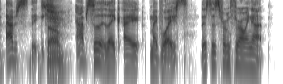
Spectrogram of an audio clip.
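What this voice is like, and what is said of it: Raspy, gravelly worn voice. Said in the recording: “my voice sounds like this ... worn that away a little bit ... I rasped it. Gravelly voice.”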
